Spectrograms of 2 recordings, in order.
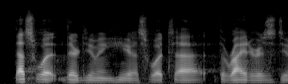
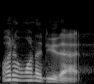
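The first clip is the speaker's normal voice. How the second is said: put-on whiny toddler; 7 semitones higher, much faster than usual. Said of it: "sort of like a toddler".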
